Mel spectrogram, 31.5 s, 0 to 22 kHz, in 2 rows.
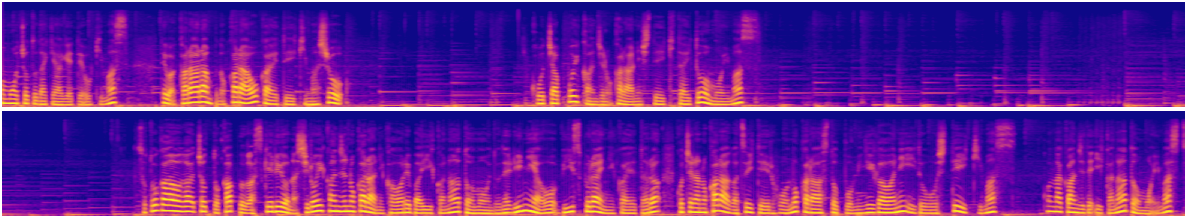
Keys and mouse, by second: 3.4 click, 4.1 click, 11.2-12.0 middle drag, 12.0-13.0 drag, 13.4 ctrl+z, 13.7 drag, 14.2-15.0 drag, 15.4 ctrl+z, 15.7 ctrl+z, 16.2 click, 22.4-23.5 drag, 25.6-29.4 drag, 30.3-30.6 middle drag, 31.3 middle click.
